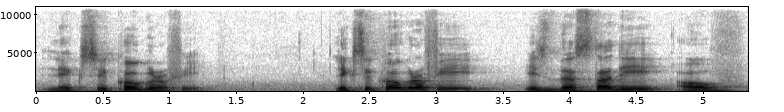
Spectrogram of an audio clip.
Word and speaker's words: lexicography: which is entitled lexicography the stress is on the third syllable lexicography lexicography is the study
